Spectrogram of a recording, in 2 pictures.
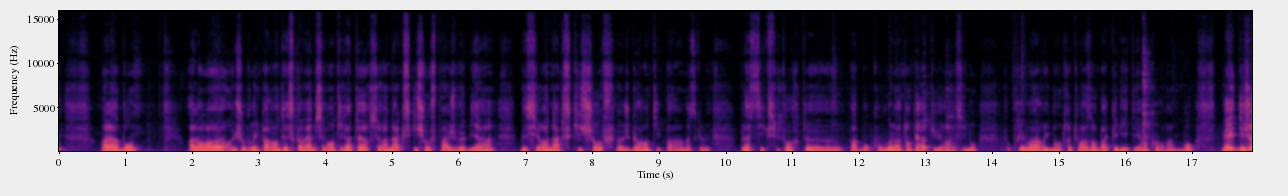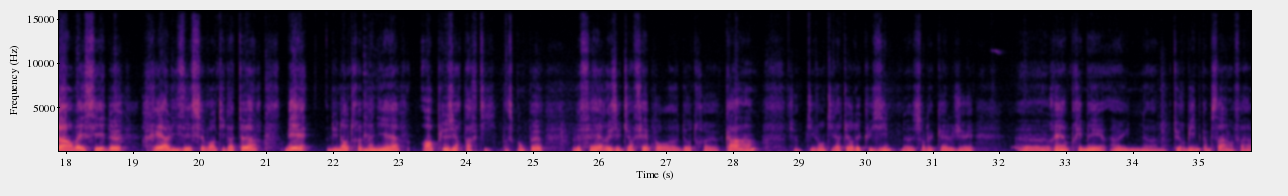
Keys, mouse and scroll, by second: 0.6-1.5 drag, 2.8-3.1 scroll down 2, 3.3-4.0 drag, 4.1 right click, 12.6-13.9 drag, 23.0 click, 24.4-25.6 drag, 26.6-27.9 drag, 33.0-34.8 drag, 35.2 click.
